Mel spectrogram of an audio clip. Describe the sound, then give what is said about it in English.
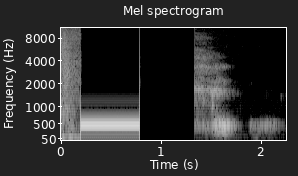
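A phone's text message alert for an incoming listener text sounds as one loud, steady electronic beep lasting about half a second, followed by a few rough throat-clearing noises. “And the listener has a very special Text. text us, coming in, uh, which is perfectly timed.”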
